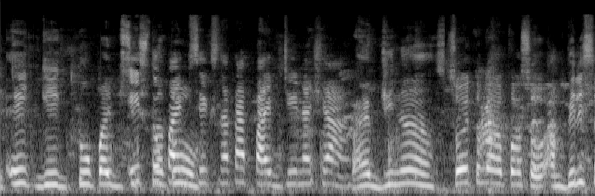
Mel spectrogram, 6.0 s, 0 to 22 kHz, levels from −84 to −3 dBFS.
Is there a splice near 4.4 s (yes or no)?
yes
